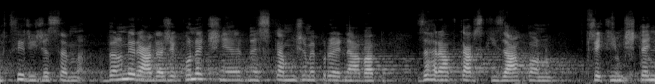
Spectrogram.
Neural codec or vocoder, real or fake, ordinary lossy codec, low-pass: none; real; AAC, 64 kbps; 14.4 kHz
